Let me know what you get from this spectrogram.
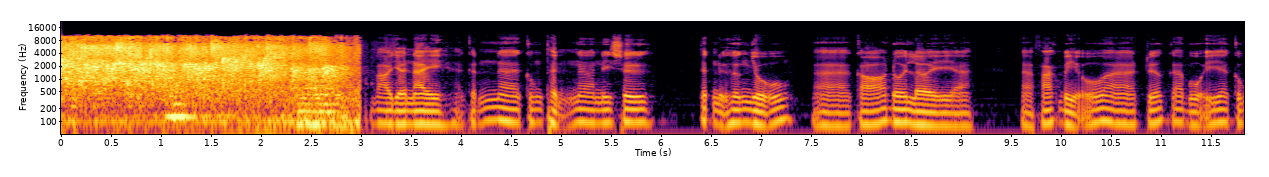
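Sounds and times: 
large audience applause in a hall: 0.0s - 3.0s
speech: 3.2s - 11.8s.

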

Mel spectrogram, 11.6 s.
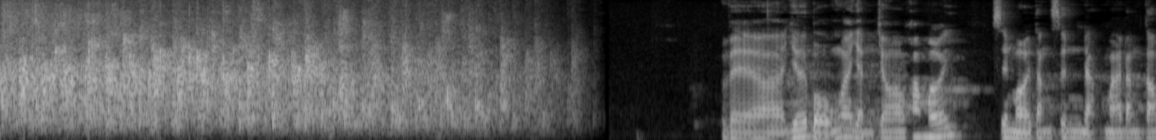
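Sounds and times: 
crowd applause: 0.0s - 6.0s
speech: 7.2s - 11.5s.

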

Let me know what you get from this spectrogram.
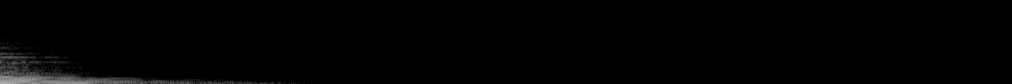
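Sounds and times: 
orchestra playing a minuet in C major: 0.0s - 1.6s.

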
